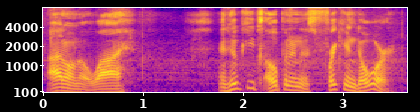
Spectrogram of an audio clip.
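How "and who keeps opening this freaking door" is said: scolding. Real, not acted. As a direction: scold the door-openers. Scolding whoever opens door.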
